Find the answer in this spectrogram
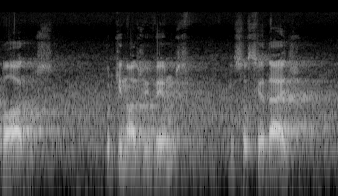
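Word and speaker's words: λόγος: certo em grego razão a palavra razão né se pronuncia Logos e Logos seria um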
